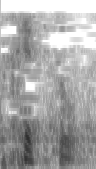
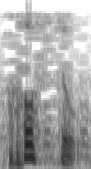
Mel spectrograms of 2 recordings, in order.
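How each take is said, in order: First: The first vowel is an i sound. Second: The first vowel is a u sound. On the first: It shows the middle vowel of the pattern. The speaker calls it right. "ولو أردنا أن نبين الكسر التي في الوسط ماذا نقول؟" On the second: It shows the root has a waw. The speaker calls it wrong. "فلو أردنا أن نبين أنها من بنات الواو فماذا نقول؟"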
